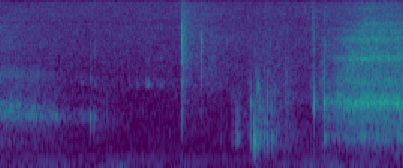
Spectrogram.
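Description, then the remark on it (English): Someone sips coffee: a few soft slurping and swallowing sounds with small mouth clicks, ending in a brief airy, breathy noise, all fairly quiet and without talking. “Just gonna take a sip of coffee here, guys.”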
